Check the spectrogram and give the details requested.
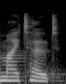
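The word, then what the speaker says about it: mitote: Your whole mind is a fog which the tool text called a myote pronounced m i h t oe e t.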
